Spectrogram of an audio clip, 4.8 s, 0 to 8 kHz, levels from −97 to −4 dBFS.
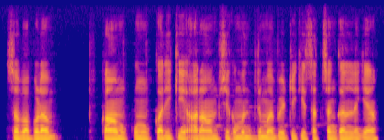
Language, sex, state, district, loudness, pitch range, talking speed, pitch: Garhwali, male, Uttarakhand, Uttarkashi, -19 LUFS, 120-125 Hz, 185 wpm, 120 Hz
